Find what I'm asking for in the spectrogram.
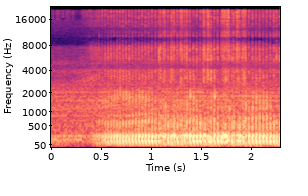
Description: Red Nose Pitbull Snoring Away!🤣🤣🤣🤣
